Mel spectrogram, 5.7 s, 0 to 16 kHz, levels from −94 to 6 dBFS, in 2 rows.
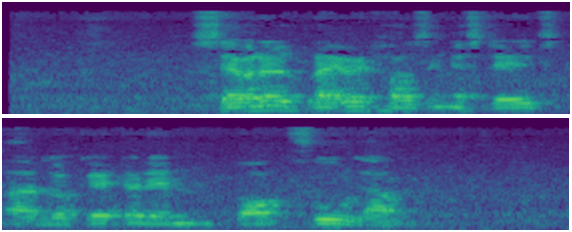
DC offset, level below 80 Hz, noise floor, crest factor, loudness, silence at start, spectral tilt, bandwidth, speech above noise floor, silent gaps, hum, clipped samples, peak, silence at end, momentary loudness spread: under 0.1%; -68 dBFS; -54 dBFS; 20 dB; -26 LUFS; 0.45 s; -4 dB/octave; 11.5 kHz; 28 dB; none; none; under 0.1%; -8 dBFS; 0.75 s; 9 LU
